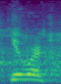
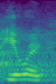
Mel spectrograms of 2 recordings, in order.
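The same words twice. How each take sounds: The two takes are said the same way.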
